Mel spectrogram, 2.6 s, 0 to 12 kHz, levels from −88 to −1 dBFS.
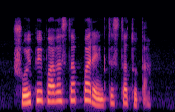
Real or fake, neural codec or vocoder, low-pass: real; none; 7.2 kHz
